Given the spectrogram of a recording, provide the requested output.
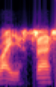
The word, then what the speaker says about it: Weierstrass: Se suele pronunciar Weierstrass.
